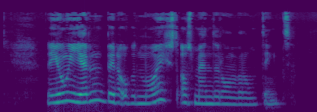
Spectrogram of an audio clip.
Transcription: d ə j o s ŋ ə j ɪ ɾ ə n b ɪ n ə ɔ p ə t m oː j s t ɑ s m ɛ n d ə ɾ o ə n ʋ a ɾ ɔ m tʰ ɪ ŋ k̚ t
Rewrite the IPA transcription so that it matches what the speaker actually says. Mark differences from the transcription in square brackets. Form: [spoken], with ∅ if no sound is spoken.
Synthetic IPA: d ə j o [∅] ŋ ə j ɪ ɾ ə n b ɪ n ə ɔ p ə t m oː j s t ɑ s m ɛ n d ə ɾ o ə n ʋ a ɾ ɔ m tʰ ɪ ŋ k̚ t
